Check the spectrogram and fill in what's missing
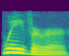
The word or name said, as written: waverer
